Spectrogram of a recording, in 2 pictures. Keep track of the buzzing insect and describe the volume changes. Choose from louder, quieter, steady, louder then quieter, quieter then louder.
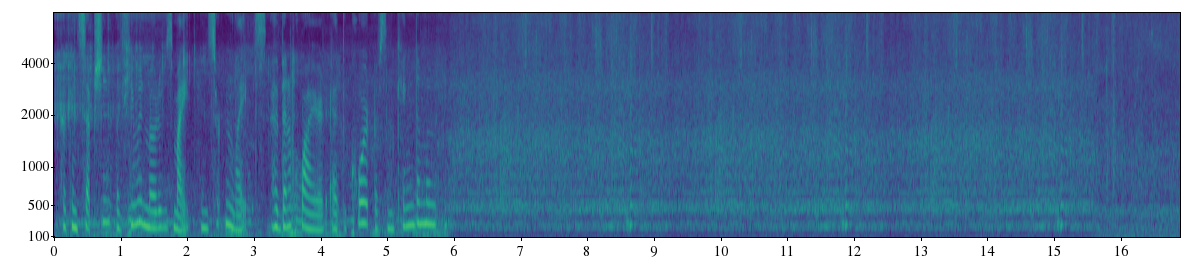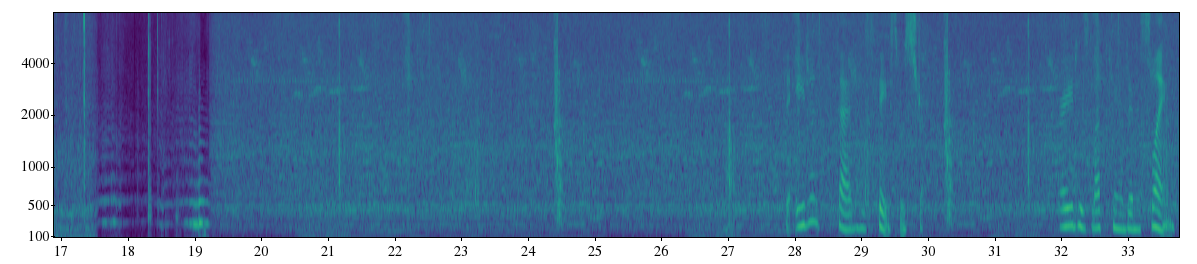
steady.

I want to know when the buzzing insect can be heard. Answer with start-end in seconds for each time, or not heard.
0.0-33.7.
